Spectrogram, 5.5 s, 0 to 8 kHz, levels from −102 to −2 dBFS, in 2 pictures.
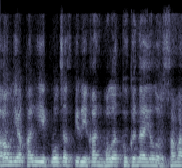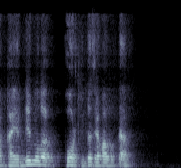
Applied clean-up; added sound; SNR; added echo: neural mask model DeepFilterNet 3.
